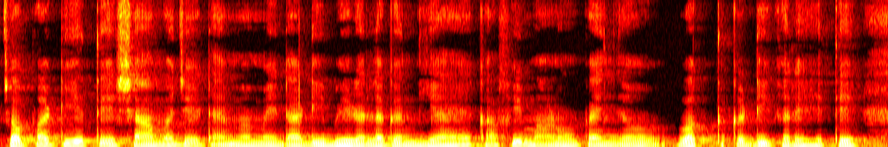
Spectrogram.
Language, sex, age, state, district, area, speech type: Sindhi, male, 45-60, Rajasthan, Ajmer, rural, spontaneous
